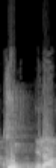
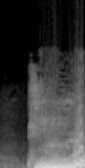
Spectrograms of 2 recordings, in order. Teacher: 뭔 얘기냐면 우리가 국이라고 발음하게 되면 소리가 끊어지죠. 구하게 되면 소리가 열리지만 국하게 되면 소리가 끊어져 있단 말이에요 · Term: 파열음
